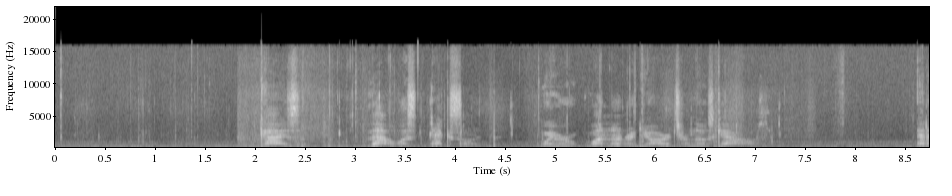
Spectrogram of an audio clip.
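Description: A man whispering close to the microphone, starting about two seconds in and stopping shortly before the end.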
